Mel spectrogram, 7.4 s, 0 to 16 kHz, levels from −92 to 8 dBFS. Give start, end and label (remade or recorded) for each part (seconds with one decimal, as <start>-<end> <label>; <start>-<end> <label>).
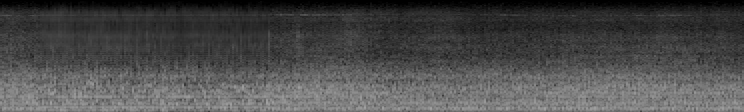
0.0-0.4 recorded; 0.4-2.7 remade; 2.7-7.4 recorded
